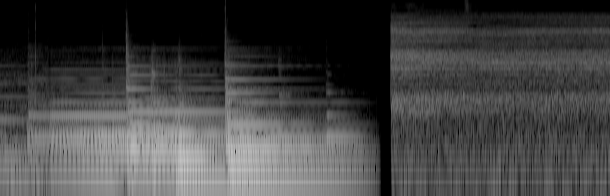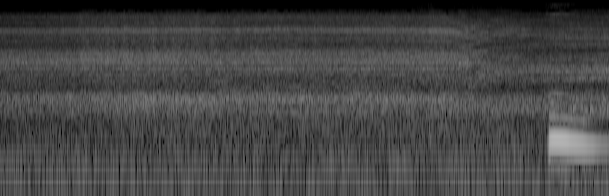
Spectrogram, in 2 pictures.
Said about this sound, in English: Do you hear the sound of the ocean?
